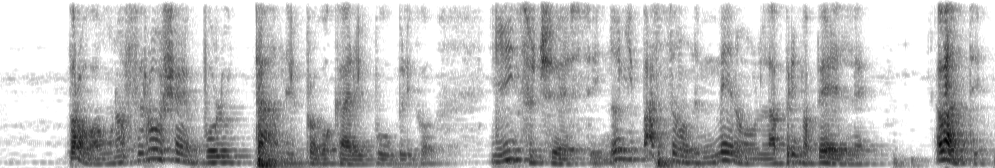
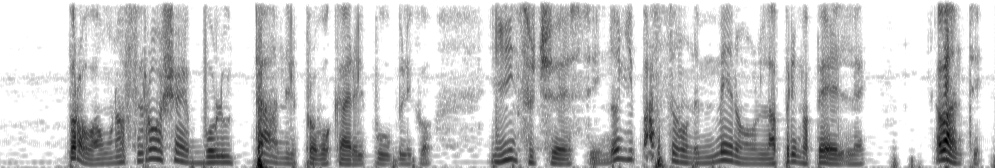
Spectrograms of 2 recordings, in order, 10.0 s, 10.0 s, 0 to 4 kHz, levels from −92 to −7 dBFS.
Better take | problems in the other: second | room echo; dies away in 0.5 s

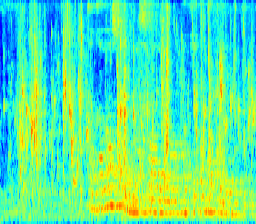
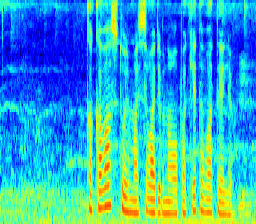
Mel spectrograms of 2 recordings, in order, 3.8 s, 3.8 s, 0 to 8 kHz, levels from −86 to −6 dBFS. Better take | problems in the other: second | background sound (Bathtub (filling or washing) / Water); 1 dB above the speech // room echo; dies away in 1.1 s

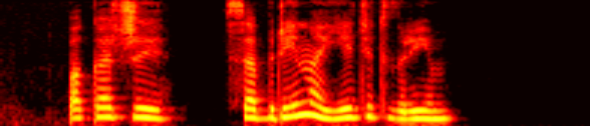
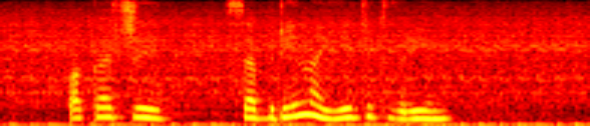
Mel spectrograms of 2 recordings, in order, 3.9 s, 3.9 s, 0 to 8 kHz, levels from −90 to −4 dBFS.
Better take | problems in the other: first | background sound (Engine); 12 dB below the speech

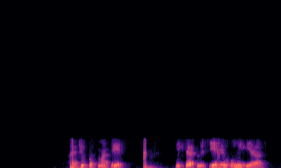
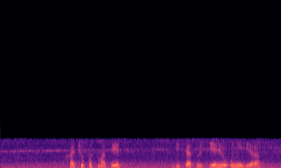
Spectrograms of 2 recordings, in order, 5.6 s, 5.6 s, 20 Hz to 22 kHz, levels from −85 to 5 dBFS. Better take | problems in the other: second | noise reduction (neural mask model DeepFilterNet 3)

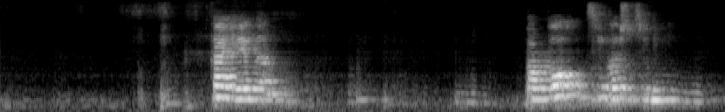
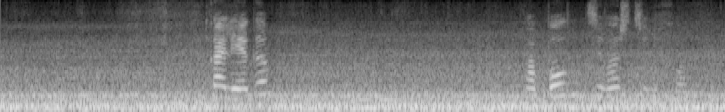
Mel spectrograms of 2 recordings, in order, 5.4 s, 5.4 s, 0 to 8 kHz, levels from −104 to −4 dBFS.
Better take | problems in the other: second | noise reduction (neural mask model DeepFilterNet 3)

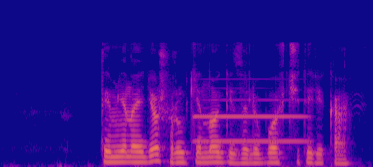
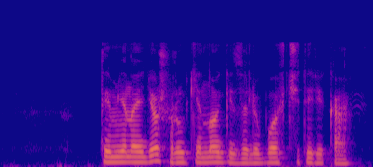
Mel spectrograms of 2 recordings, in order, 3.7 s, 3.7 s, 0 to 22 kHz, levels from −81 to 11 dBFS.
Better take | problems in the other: second | background sound (Wind instrument, woodwind instrument); 9 dB below the speech

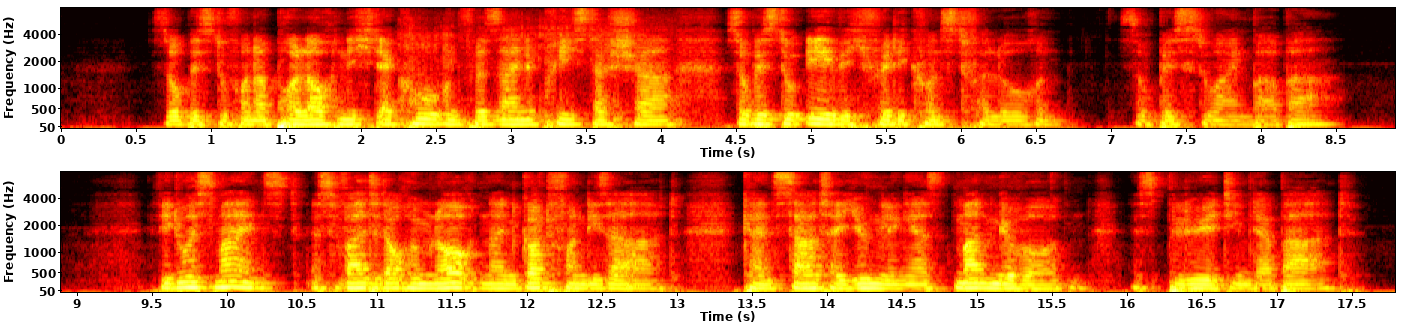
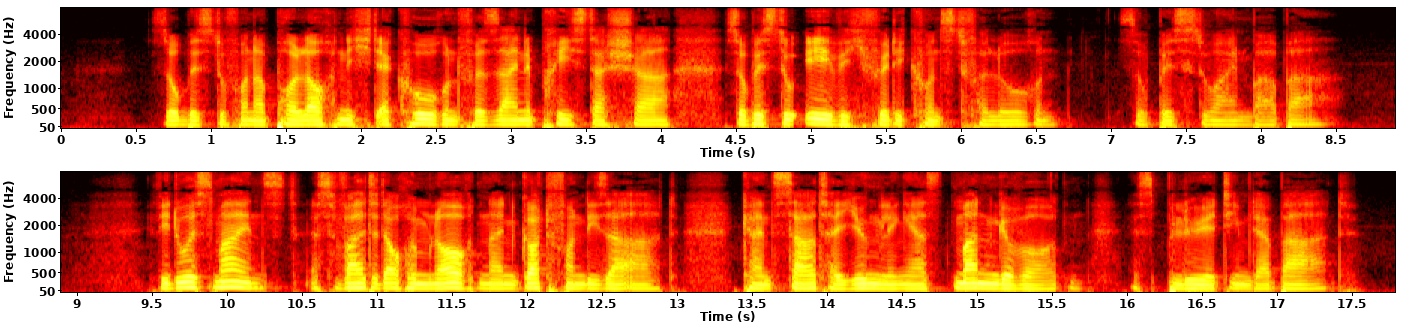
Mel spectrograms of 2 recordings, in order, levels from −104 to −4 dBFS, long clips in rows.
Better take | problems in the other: second | noise reduction (neural separator model SepFormer DNS4)

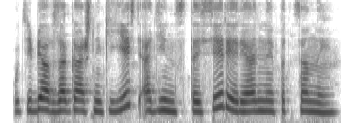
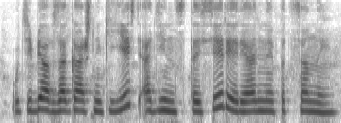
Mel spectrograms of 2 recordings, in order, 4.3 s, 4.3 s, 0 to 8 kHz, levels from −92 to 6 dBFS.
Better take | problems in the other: second | noise reduction (neural mask model DeepFilterNet 3)

